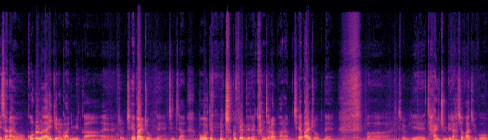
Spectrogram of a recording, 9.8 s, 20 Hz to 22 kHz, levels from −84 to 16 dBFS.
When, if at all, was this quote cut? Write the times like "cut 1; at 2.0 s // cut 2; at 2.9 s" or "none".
none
